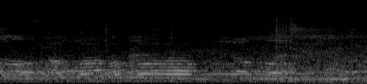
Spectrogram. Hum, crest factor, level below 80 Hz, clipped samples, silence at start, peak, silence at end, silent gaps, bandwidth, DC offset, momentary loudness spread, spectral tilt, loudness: none; 14 dB; -70 dBFS; under 0.1%; 0 s; -26 dBFS; 0 s; none; 12.5 kHz; under 0.1%; 6 LU; -5 dB/octave; -40 LUFS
